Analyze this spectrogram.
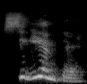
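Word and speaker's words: siguiente: Uno important okay and then they go ah sigiente next next up yeah this word means next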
